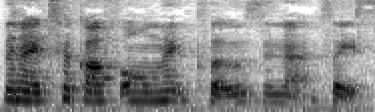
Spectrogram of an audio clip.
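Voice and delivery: ordinary delivery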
